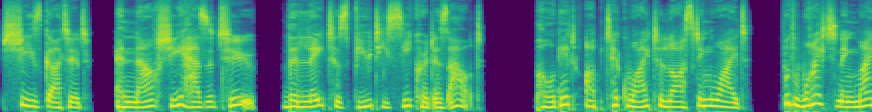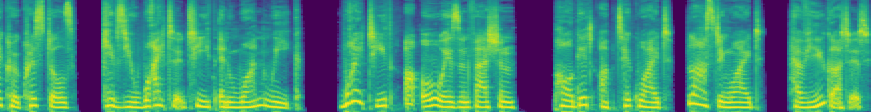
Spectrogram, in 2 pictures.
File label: English Bright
